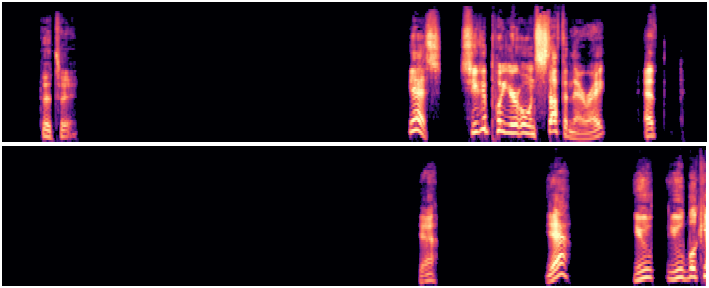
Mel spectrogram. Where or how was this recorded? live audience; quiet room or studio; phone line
live audience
